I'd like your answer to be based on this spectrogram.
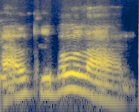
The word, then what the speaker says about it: Al Kebulan: Did I pronounce that right? – Al Kebulan. – Al Kebulan. – Yes, the accent's on the key.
